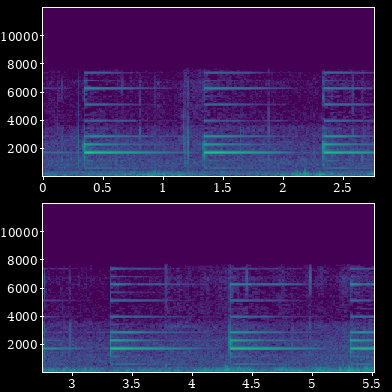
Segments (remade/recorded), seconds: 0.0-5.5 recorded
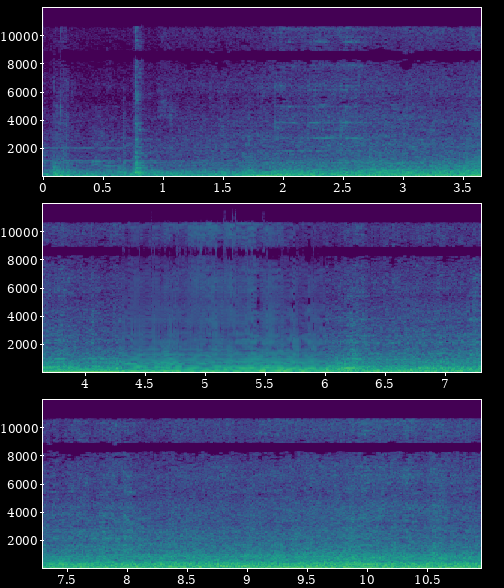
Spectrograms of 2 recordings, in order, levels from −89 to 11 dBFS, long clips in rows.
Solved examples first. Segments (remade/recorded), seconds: 0.0-4.3 recorded; 4.3-6.0 remade; 6.0-11.0 recorded

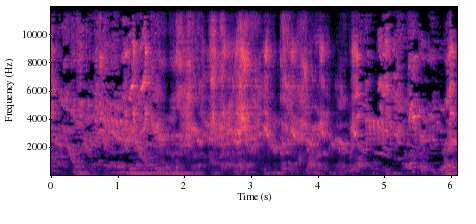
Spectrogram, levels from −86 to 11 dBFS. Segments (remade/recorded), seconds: 0.0-1.6 recorded; 1.6-4.6 remade; 4.6-6.1 recorded

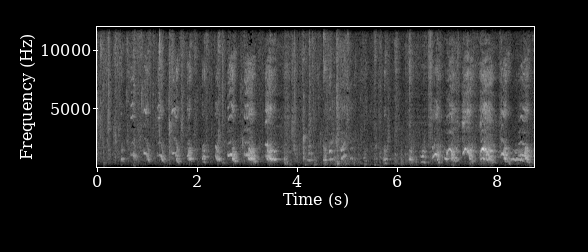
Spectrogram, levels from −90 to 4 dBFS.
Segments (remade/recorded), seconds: 0.0-3.3 recorded; 3.3-3.9 remade; 3.9-6.2 recorded; 6.2-8.1 remade; 8.1-8.8 recorded

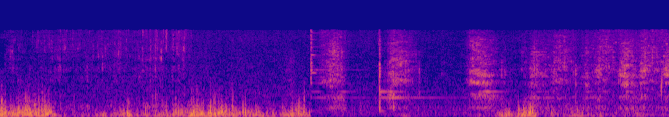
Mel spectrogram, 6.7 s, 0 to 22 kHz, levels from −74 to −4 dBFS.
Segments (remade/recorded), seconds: 0.0-6.7 recorded

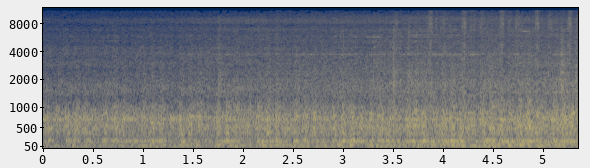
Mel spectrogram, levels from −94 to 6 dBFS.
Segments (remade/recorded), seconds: 0.0-5.4 recorded

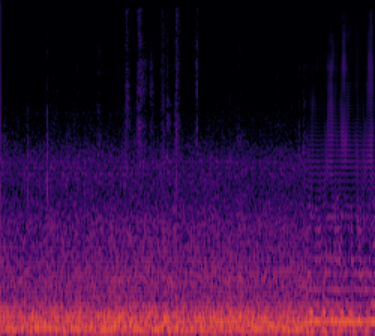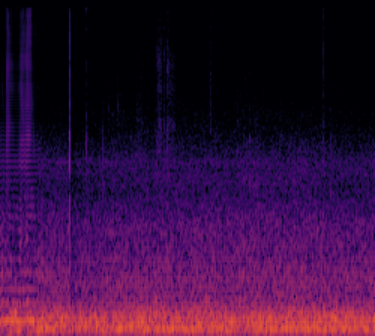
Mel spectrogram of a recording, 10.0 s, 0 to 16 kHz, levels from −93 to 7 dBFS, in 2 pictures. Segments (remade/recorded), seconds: 0.0-4.1 recorded; 4.1-5.5 remade; 5.5-10.0 recorded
